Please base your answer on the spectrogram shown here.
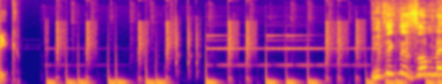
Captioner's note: various beats and dings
